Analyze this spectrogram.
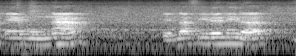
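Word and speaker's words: אמונה: al m nun al m nun esto se pronuncia emuná que es la fidelidad y aquí tenemos Amén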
